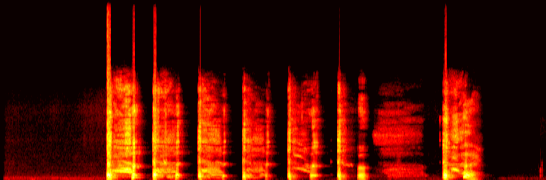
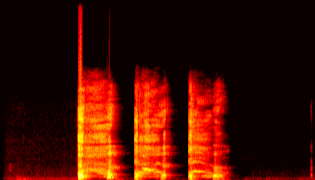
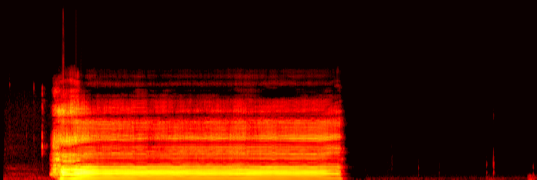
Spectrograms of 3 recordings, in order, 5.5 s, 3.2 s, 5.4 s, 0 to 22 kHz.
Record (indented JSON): {
  "cough_length": "5.5 s",
  "cough_amplitude": 32768,
  "cough_signal_mean_std_ratio": 0.3,
  "three_cough_length": "3.2 s",
  "three_cough_amplitude": 32768,
  "three_cough_signal_mean_std_ratio": 0.28,
  "exhalation_length": "5.4 s",
  "exhalation_amplitude": 30329,
  "exhalation_signal_mean_std_ratio": 0.57,
  "survey_phase": "beta (2021-08-13 to 2022-03-07)",
  "age": "45-64",
  "gender": "Female",
  "wearing_mask": "No",
  "symptom_none": true,
  "smoker_status": "Never smoked",
  "respiratory_condition_asthma": false,
  "respiratory_condition_other": false,
  "recruitment_source": "REACT",
  "submission_delay": "2 days",
  "covid_test_result": "Negative",
  "covid_test_method": "RT-qPCR",
  "influenza_a_test_result": "Negative",
  "influenza_b_test_result": "Negative"
}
